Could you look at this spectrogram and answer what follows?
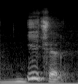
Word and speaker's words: ICEL: Okay doc, so the pronunciation of ICEL is in the Italian way. Just read how it's written. ICEL, it is the acronym of Industria Componenti Elettronici, which means Electronic Components Industry.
